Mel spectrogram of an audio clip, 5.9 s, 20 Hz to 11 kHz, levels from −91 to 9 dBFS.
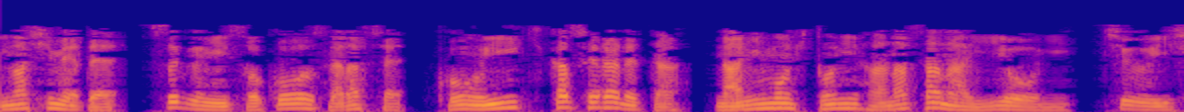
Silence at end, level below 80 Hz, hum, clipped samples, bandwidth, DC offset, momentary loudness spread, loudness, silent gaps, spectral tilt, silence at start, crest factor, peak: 0 s; -46 dBFS; none; under 0.1%; 5.4 kHz; under 0.1%; 7 LU; -22 LUFS; none; -12 dB/octave; 0 s; 16 dB; -6 dBFS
